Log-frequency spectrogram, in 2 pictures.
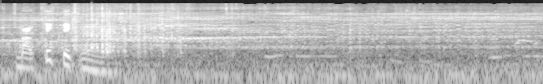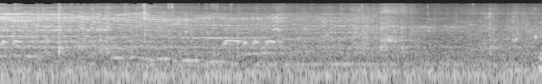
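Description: Toy remote-control car's small electric motor whining with a faint, slowly falling pitch as it drives off across wet concrete, the sound growing fainter. A voice is briefly heard near the start.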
